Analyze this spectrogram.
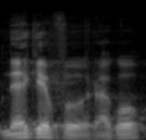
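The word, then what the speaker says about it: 네게브: 내게 올라가서 헤브론에 이르렀으니 아, 네개을 제가 네개부라고 읽는 이유는 또 성주순례 가면 다 여기에 지명을 듣게 되는데이 네개브라고 발음을 합니다.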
